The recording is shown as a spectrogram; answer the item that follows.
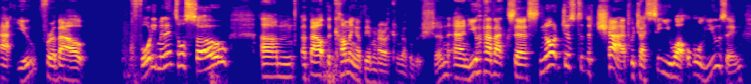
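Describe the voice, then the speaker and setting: At a moderate pace, a man with a British accent speaks at a high pitch with very wide pitch swings. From Britain. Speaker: history professor. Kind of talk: lecture. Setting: Zoom webinar. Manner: casual, many filler words.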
